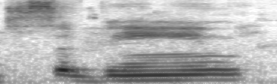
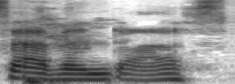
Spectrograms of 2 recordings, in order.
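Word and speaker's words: Sevin Dust: I was looking for some Savine or Seven or whatever that shit's called, Seven Dust. Yeah, I call it Savine. Is it Seven? It's Seven Dust.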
